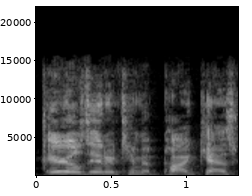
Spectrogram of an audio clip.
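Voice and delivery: pumped-up podcast intro; hype intro. Acted. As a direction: hype up the show opening.

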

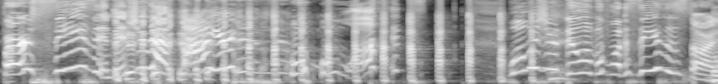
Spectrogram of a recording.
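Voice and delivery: high, laughing taunt; mock her through laughter; laughing mockery. Mocking the fired realtor, laughing.

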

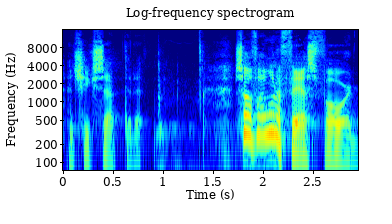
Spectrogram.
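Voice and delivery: ordinary delivery

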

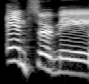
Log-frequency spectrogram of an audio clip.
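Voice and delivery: a spirit demanding a reply at full voice; demanding water spirit. Acted. Water spirit to the waiting adventurers, loud and demanding. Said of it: "She goes".

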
